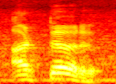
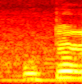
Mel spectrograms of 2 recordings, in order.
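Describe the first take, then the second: First: It starts with an 'uh' vowel and ends 'tar'. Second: It starts with an 'oo' vowel and ends 'tar'. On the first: The speaker calls it right. "अटर क्या है, अटर means कहना" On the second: The speaker calls it wrong. "उटर नहीं होगा"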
